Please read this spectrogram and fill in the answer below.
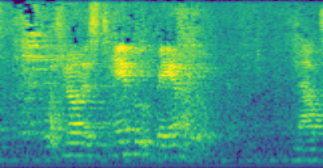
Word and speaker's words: tambu: is tambu bamboo. Now, tambu comes from the French word for drum, which is tambour, and it rhymes with bamboo.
